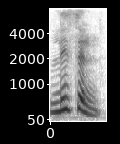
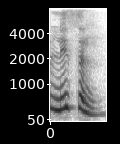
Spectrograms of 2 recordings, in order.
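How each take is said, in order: First: The t sound is left silent. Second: The t sound is left silent.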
